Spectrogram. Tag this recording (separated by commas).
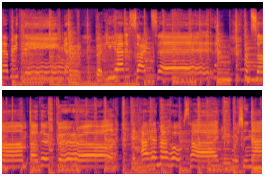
Music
